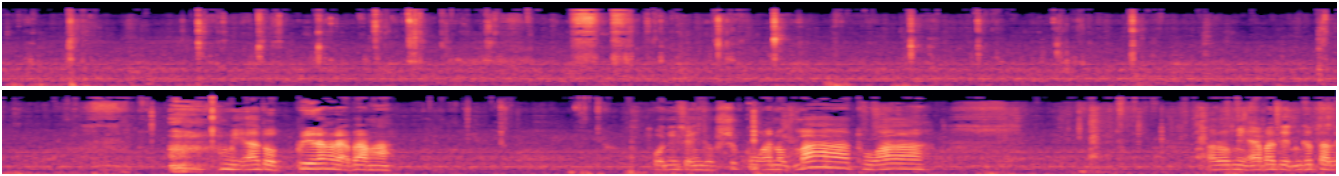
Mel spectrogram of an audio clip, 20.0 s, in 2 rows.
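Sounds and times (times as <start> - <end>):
person chewing with mouth clicks: 0.0 - 9.2.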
